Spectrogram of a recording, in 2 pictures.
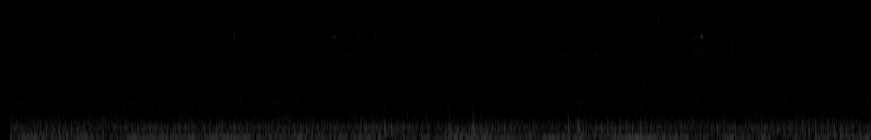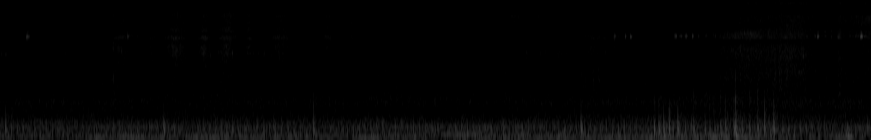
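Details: Domestic cat purring while rubbing its face against a hand and stretching out a paw to show its paw pads, seeking affection; a steady low rumbling purr runs throughout, with faint light rustling and soft clicks above.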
